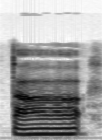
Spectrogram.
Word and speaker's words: تا: عربی لہجے کے اندر۔ عربی لہجے کے مطابق قرآن پاک کو اگر پڑھیں گے تو وہ بے، تے نہیں بلکہ با، تا، سا ایسے ہوگا۔ تو اس طرح سے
